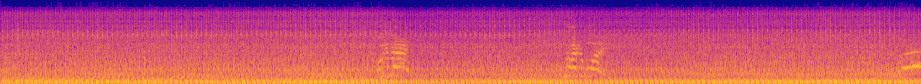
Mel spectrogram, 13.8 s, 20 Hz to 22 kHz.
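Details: 1986 Murray lawn tractor single-cylinder engine after carburetor work: steady, even low putter with no misses; clean, healthy idle.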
